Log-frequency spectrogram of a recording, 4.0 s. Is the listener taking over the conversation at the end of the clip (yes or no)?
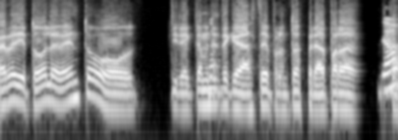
yes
